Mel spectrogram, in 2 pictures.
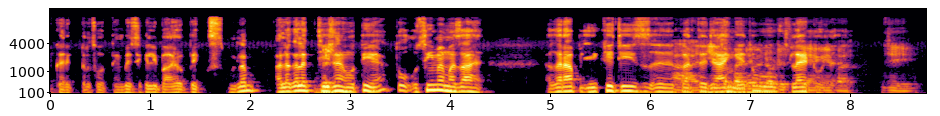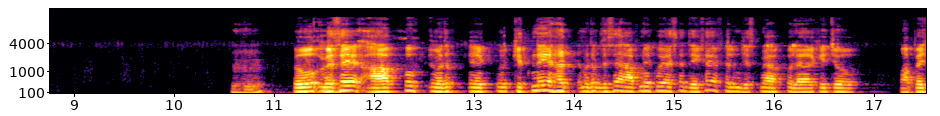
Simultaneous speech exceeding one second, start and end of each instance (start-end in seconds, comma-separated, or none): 6.2-7.9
